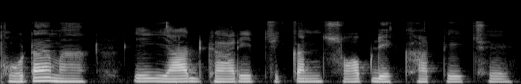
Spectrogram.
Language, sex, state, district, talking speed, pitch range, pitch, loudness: Gujarati, male, Gujarat, Valsad, 90 wpm, 125-135 Hz, 130 Hz, -19 LUFS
